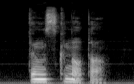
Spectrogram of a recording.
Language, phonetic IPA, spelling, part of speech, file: Polish, [tɛ̃w̃sˈknɔta], tęsknota, noun, Pl-tęsknota.ogg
